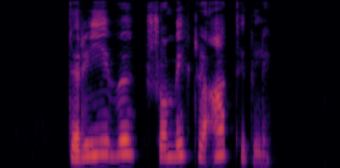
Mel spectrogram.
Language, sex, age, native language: Icelandic, female, 60-69, Icelandic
